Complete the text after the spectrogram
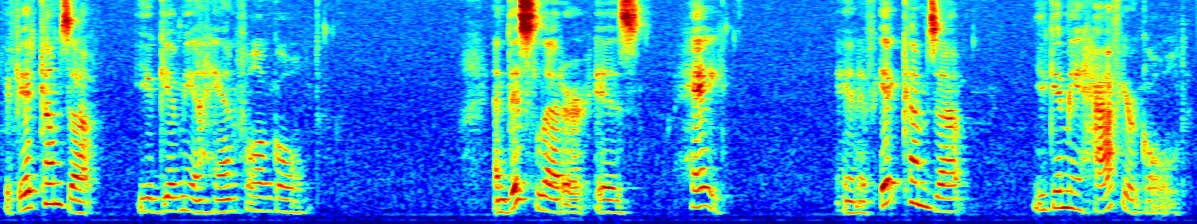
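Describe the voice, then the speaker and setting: A woman voicing a sly, unhurried man who toys with his opponent, as a storybook character. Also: lowish voice, expressive, creaky, darkish tone, full character voice. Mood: instructive, sly. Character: sly, unhurried man outwitting a goblin at dreidel.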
